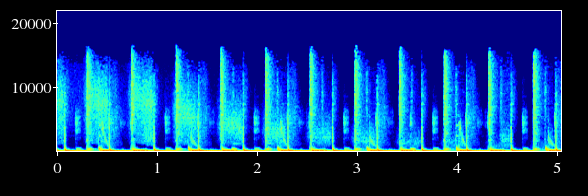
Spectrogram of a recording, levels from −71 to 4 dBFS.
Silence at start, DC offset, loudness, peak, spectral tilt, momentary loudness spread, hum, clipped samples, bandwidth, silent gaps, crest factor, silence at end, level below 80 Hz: 0 s; under 0.1%; -21 LUFS; -6 dBFS; -4.5 dB/octave; 2 LU; none; under 0.1%; 17 kHz; none; 14 dB; 0 s; -22 dBFS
